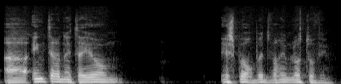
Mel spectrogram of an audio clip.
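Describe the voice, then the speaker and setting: A rabbi talking in an interview, earnest and fervent, with frequent religious phrases and restarts. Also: male voice, fairly low pitch. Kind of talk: casual interview talk.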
